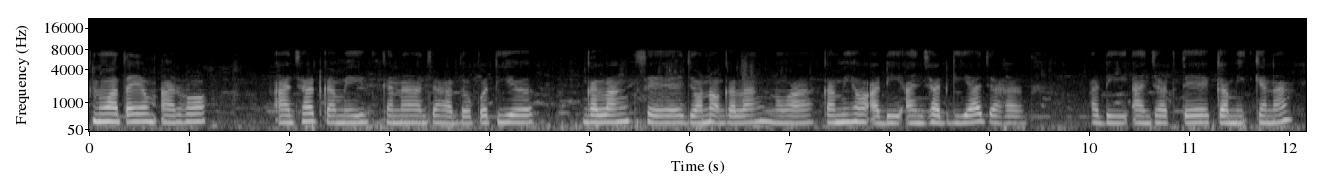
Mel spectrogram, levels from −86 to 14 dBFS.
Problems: none marked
